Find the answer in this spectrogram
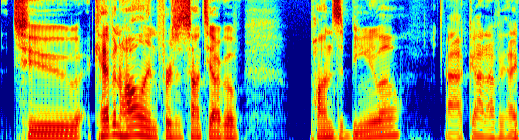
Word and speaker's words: Ponzinibbio: Moving on to Kevin Holland versus Santiago Ponzinibbio. Ah, God, I butchered that name so bad. Ponzinibbio?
